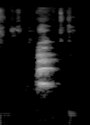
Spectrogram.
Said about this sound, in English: And Riley says hello too, my dog. You can hear it barking in the back.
